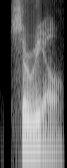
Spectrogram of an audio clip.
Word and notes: surreal: American English

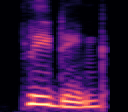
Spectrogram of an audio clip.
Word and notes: pleading: Indian

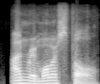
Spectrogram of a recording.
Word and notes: unremorseful: American English

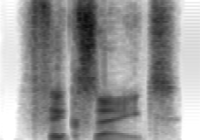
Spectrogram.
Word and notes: fixate: British English

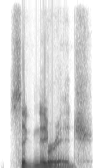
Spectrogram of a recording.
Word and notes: seigniorage: American English

